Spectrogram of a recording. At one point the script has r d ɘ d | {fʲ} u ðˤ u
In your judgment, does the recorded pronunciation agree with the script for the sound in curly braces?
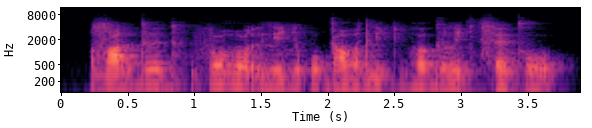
no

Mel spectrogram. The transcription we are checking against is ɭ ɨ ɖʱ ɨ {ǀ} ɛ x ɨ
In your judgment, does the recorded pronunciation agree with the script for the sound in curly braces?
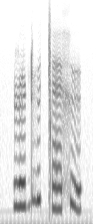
yes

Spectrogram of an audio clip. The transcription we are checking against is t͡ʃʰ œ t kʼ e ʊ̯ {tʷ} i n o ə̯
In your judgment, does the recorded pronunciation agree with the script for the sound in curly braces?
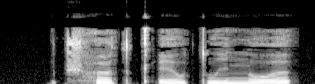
yes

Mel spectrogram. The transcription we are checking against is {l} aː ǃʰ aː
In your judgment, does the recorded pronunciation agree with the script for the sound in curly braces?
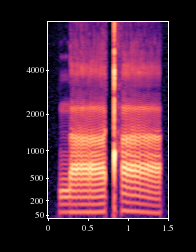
no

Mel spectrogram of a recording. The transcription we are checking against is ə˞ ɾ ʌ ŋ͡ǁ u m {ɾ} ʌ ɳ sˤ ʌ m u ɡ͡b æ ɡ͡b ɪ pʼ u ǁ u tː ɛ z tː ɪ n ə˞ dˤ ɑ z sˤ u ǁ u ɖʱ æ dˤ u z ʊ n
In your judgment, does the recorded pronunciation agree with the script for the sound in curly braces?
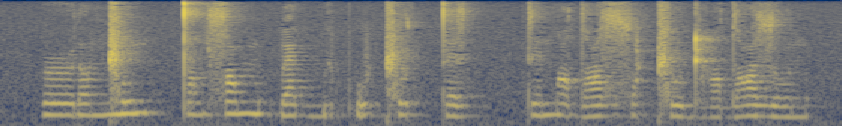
no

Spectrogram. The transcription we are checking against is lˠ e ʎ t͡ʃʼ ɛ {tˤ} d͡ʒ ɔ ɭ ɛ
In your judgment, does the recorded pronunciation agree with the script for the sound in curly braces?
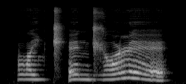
no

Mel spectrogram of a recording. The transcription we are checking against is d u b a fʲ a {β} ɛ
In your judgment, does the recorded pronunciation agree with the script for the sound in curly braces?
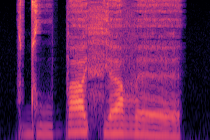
yes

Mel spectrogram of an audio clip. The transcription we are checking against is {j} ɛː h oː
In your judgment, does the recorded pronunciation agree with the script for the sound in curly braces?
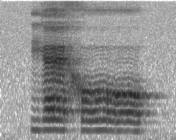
yes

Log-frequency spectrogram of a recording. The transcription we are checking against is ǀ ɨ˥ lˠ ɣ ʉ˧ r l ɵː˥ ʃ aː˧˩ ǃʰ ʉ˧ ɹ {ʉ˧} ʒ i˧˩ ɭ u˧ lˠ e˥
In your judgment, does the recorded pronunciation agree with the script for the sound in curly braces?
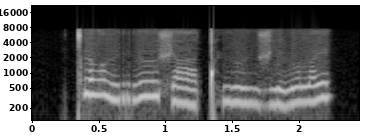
no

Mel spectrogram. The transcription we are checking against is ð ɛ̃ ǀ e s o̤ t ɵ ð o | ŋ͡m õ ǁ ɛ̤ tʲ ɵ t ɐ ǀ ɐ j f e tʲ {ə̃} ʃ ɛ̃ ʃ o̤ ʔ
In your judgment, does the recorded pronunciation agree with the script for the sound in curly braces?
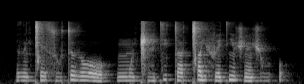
no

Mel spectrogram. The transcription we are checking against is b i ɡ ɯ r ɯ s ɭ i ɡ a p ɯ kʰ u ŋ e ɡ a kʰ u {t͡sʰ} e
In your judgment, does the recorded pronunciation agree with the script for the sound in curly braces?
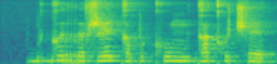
no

